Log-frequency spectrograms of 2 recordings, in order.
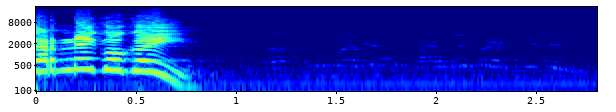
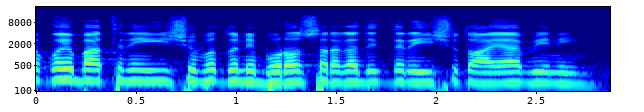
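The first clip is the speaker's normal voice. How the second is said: gossiping consoler; 9 semitones lower, 9 dB quieter, faster than usual. Retold or imitated. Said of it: "कोई लोग ये भी बोल रहे".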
